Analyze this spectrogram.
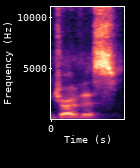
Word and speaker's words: Jarvis: Yeah, most Americans would say Jarvis, and I think it actually originally is like a Scandinavian name, but I think it also still would be Jarvis.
